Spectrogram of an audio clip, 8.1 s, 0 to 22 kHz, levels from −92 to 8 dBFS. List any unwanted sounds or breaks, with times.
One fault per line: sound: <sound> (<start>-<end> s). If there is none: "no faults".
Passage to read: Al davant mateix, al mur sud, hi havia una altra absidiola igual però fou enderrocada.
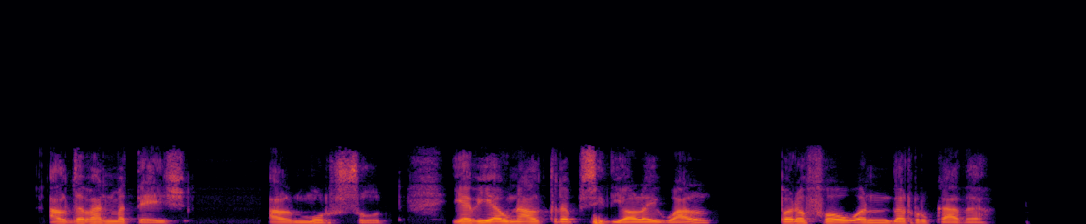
no faults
